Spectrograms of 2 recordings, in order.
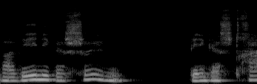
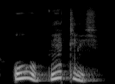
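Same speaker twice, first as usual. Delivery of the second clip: higher, louder burst of wonder; astonished question; 6 semitones higher, 6 dB louder than usual. A narrator's reading. Little soul hears the friendly soul's offer, astonished. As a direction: exclaim it in amazed surprise.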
